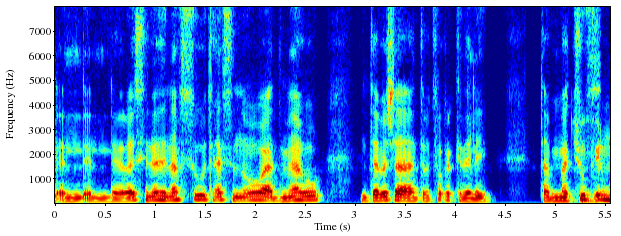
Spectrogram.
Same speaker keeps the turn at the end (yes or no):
yes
